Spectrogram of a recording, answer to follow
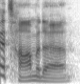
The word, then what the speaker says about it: Automata: to say this uh automata or automatic yeah I say automata because I because the way I think of it is it's like automaton right sure so I don't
